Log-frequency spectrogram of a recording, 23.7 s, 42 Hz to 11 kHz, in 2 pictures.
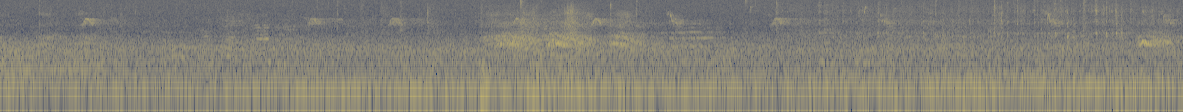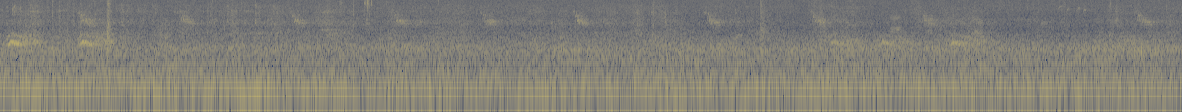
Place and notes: {"title": "Matoska Park - Matoska Park Part 1", "date": "2022-03-15 14:16:00", "description": "The sound of a warm March day at Matoska Park in White Bear Lake, MN", "latitude": "45.09", "longitude": "-93.00", "altitude": "281", "timezone": "America/Chicago"}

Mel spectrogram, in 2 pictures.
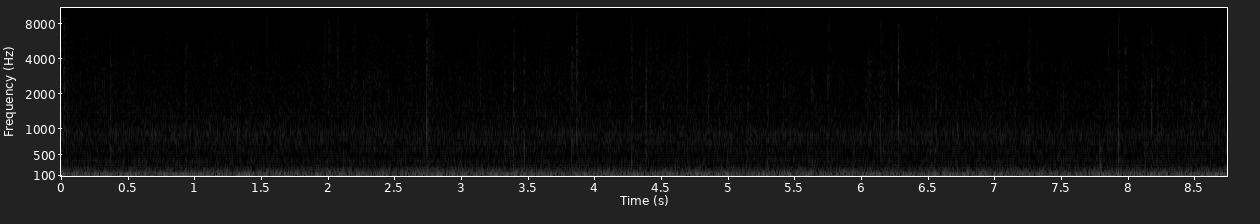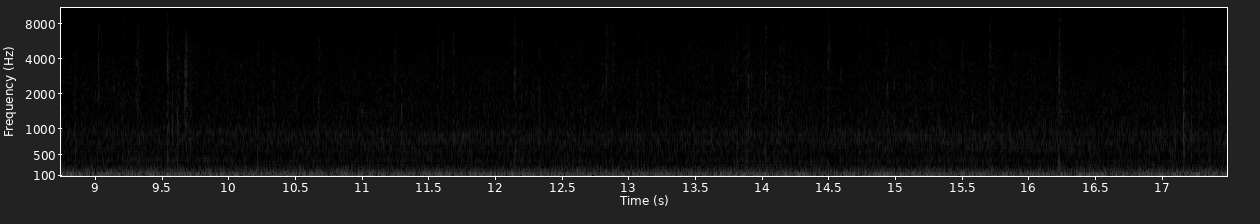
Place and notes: {"title": "Königsheide, Berlin - forest ambience at the pond", "date": "2020-05-23 03:00:00", "description": "3:00 drone, still raining, a siren in the distance", "latitude": "52.45", "longitude": "13.49", "altitude": "38", "timezone": "Europe/Berlin"}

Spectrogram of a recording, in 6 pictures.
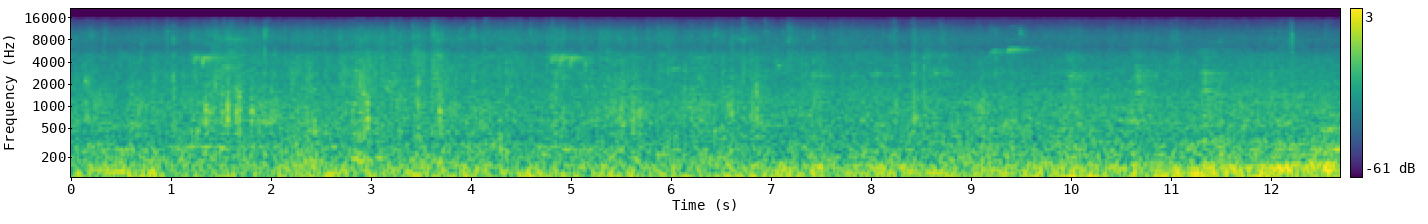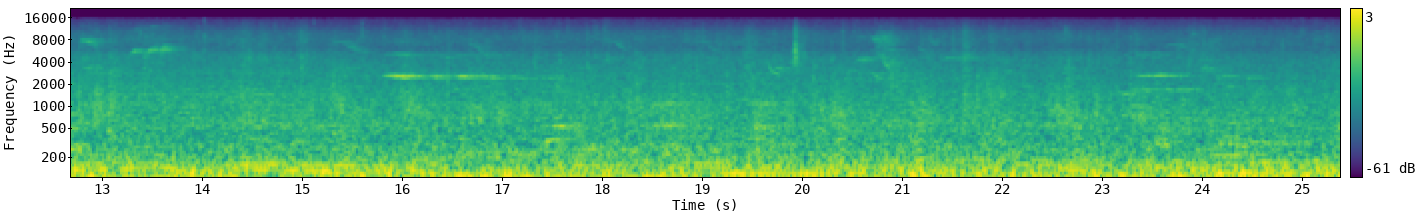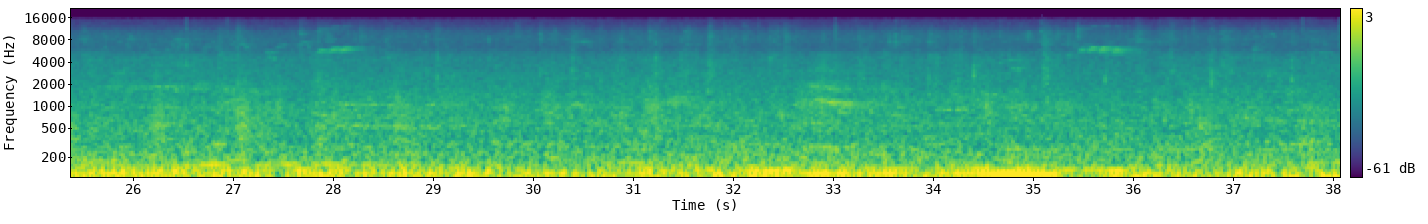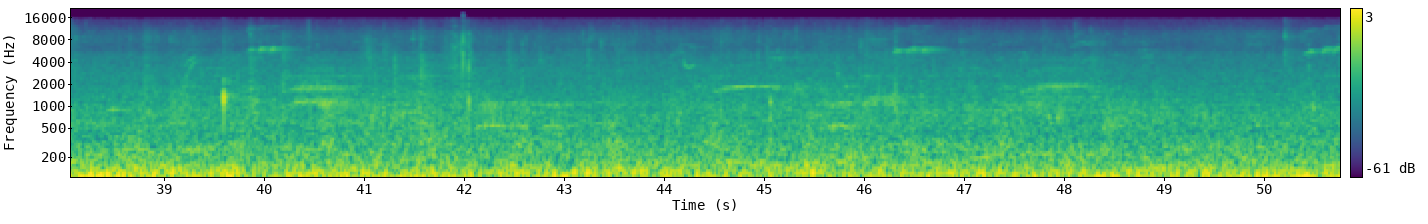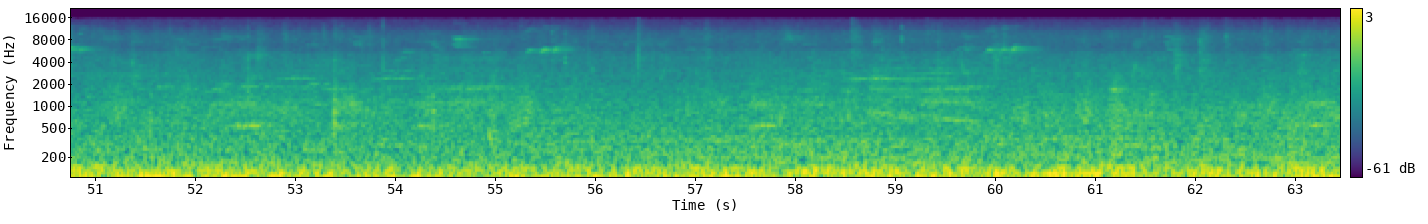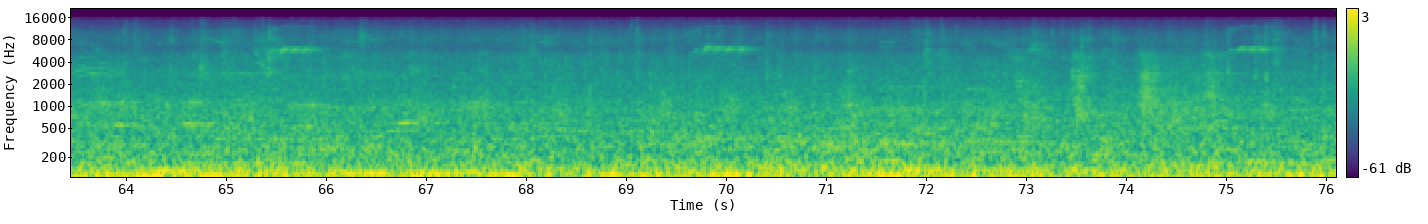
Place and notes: {"title": "Rivera, Huila, Colombia - AMBIENTE CASA DE LA CULTURA DE RIVERA", "date": "2018-06-20 17:40:00", "description": "GRABACION STEREO, TASCAM DR-40 REALIZADO POR: JOSÉ LUIS MANTILLA GÓMEZ.", "latitude": "2.78", "longitude": "-75.26", "altitude": "720", "timezone": "GMT+1"}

